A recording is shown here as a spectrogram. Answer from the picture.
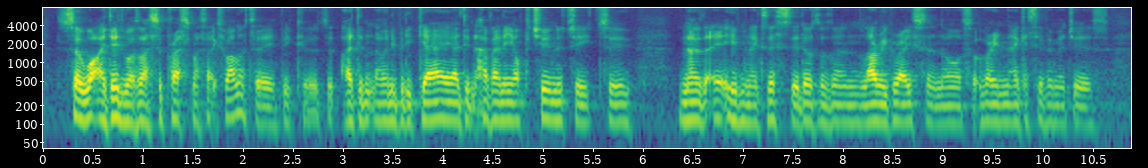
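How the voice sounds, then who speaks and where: In an English Midlands accent, a man talks very fast in a fairly low voice with a dark, mellow tone. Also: fairly even intonation. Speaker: LGBT community member sharing experience. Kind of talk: testimony. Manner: hesitant, many fillers.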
